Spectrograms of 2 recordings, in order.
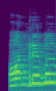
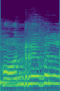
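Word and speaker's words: honourable: ऑनरेबल में भी हॉनरेबल नहीं है, हॉन, एच साइलेंट है, ऑनरेबल, ऑन ए, ऑन, मतलब ए नहीं आ रहा है, ऑनरेबल ओ, इसमें भी एन लगाना।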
